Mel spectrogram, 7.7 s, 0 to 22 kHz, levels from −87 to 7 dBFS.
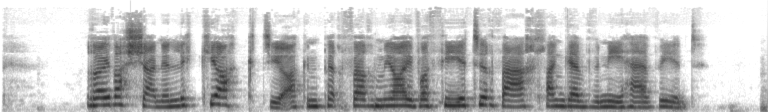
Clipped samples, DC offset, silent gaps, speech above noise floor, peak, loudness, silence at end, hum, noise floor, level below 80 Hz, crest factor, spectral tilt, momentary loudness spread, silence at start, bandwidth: under 0.1%; under 0.1%; none; 42 dB; 0 dBFS; -15 LUFS; 0 s; none; -57 dBFS; -58 dBFS; 16 dB; -3.5 dB/octave; 7 LU; 0.9 s; 16 kHz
